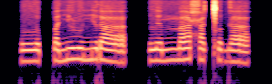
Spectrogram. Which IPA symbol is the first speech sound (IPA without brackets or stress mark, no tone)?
lː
